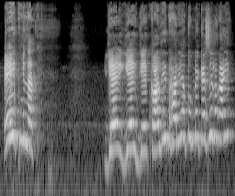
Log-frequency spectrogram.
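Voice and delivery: high, loud startled question; a small cub gaping at the stripes; amazed little lion cub; surprised cub. Acted.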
